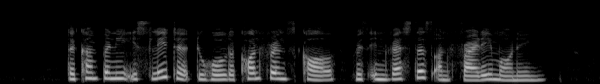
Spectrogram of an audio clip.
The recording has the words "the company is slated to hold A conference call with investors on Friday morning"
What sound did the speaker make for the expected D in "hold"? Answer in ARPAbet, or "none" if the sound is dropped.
D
